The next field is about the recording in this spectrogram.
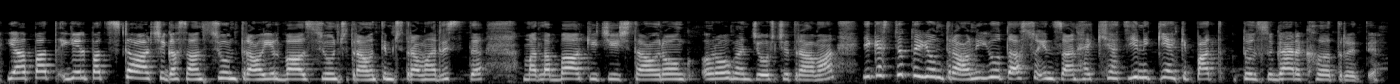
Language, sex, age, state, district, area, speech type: Kashmiri, female, 18-30, Jammu and Kashmir, Budgam, rural, spontaneous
